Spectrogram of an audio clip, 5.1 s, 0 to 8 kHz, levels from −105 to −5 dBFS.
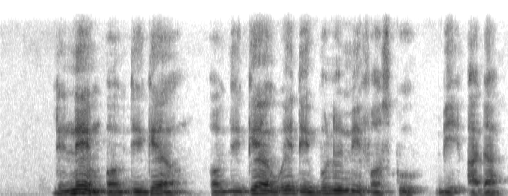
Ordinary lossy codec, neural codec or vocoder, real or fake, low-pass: none; vocoder, 22.05 kHz, 80 mel bands, WaveNeXt; fake; 7.2 kHz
